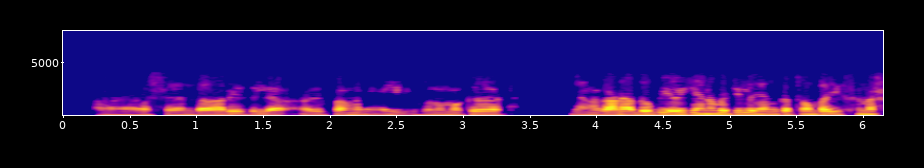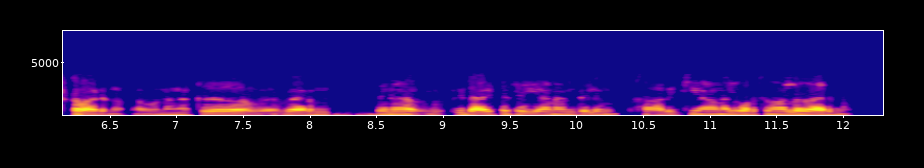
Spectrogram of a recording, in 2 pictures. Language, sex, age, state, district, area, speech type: Malayalam, male, 18-30, Kerala, Kottayam, rural, conversation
